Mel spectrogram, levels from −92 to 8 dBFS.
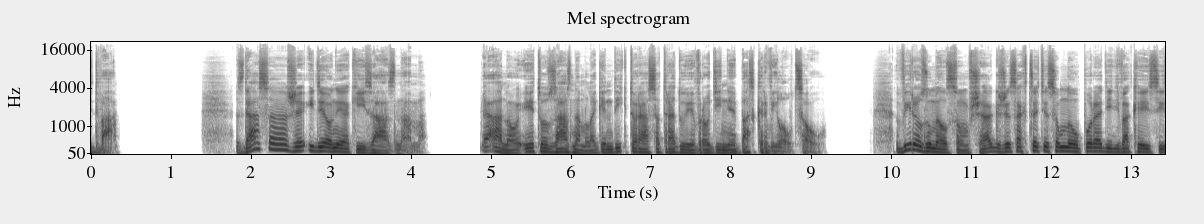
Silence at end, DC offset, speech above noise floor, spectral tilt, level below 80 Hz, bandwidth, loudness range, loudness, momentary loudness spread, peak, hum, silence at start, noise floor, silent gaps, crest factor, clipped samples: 0 s; under 0.1%; over 74 dB; -5 dB/octave; -42 dBFS; 19.5 kHz; 4 LU; -16 LUFS; 13 LU; 0 dBFS; none; 0 s; under -90 dBFS; 0.39-1.35 s, 4.30-4.86 s, 9.23-9.72 s; 16 dB; under 0.1%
